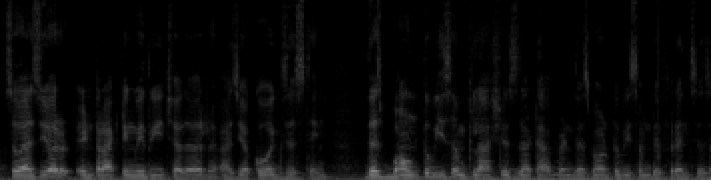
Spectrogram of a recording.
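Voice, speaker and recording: A man's voice: mid-range voice, mellow. A man in a casual discussion, speaking in a reflective, explanatory way. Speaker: participant in an unscripted discussion. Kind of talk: casual philosophical chat. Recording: noisy room ambience.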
